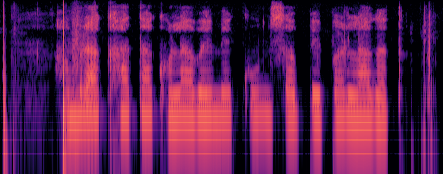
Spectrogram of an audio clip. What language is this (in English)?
Maithili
